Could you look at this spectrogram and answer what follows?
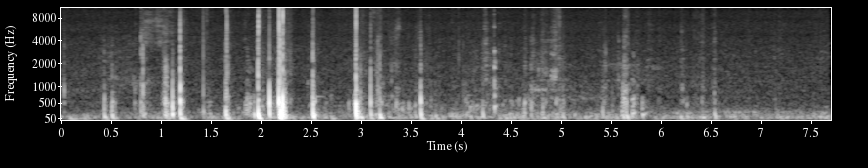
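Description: An irregular run of sharp clicks and knocks, loudest about two seconds in and again near three seconds, then fewer and fainter.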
